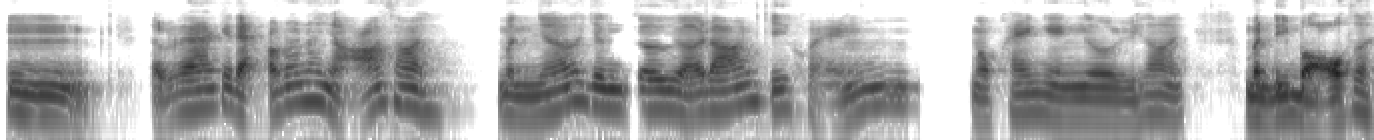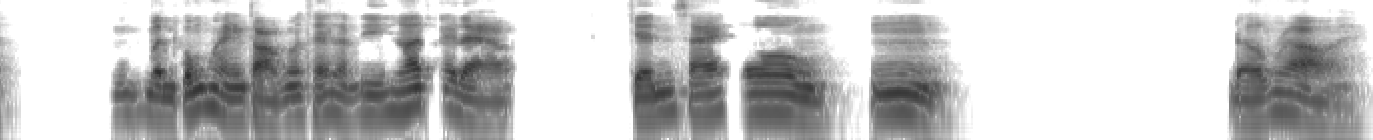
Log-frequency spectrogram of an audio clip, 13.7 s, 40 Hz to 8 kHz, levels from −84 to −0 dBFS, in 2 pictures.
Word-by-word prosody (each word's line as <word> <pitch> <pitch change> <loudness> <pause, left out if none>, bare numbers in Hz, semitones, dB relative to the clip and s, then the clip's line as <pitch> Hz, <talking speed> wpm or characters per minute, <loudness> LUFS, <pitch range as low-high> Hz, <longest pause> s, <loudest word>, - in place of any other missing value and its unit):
Ừm, 110 -4 0 0.3
thực - - -3
ra 130 +3 +3
cái 150 - 0
đảo - - +3
đó 160 - -2
nó 180 - -3
nhỏ 155 - 0
thôi, 150 -3 +2 0.4
mình 110 -1 -2
nhớ 135 +10 0
dân 140 -3 0
cư 135 -1 0
ở 115 -1 +3
đó 130 +3 +3
nó 170 - -4
chỉ 135 - -3
khoảng 110 - -6 0.3
1000-2000 110 +1 -2
người 95 -2 0
thôi, 115 -3 -2 0.3
mình 105 -2 +4
đi 105 - +3
bộ 110 - +7
thôi, - - 0 0.6
ưm, 115 0 -9
mình 105 - +2
cũng 140 - +3
hoàn 100 -9 +2
toàn 85 - +4
có 105 +1 0
thể - - -1
là 110 - -1
đi 110 +3 -4
hết 140 +3 +6
cái 130 - -1
đạo 85 -3 +2 0.6
chính 105 +4 +1
xác 115 -2 +2
luôn, 115 -4 +2 0.2
ừm. 115 -6 -1 1.4
Đúng 95 +4 -1
rồi, 90 -9 +2
115 Hz, 190 wpm, -27 LUFS, 100-130 Hz, 1.4 s, bộ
